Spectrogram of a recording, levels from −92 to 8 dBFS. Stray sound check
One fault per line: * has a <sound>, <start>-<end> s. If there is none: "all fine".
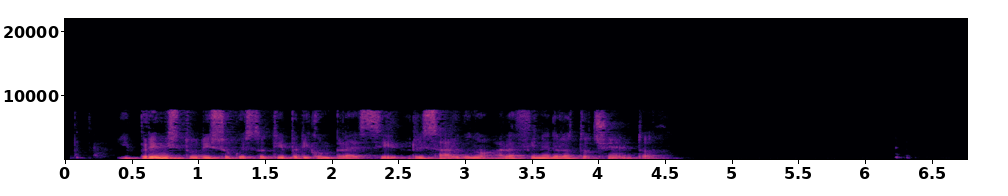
all fine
